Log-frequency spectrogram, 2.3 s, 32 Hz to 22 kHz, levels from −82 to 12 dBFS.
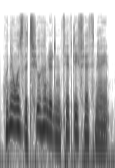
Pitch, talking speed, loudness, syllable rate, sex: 125 Hz, 260 wpm, -17 LUFS, 5.9 syllables/s, male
